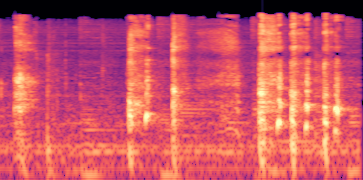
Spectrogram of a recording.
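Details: Two-year-old child gives a run of about nine short coughs, several in a quick closing burst.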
